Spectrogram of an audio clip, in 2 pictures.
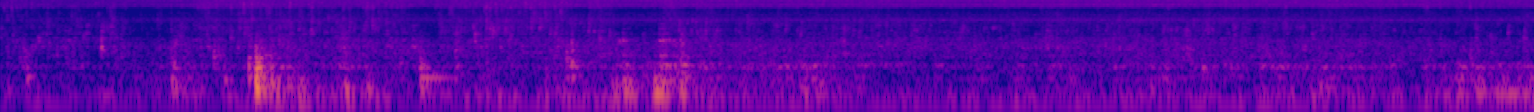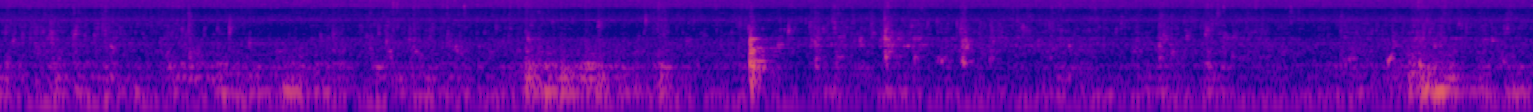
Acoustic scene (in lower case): kitchen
